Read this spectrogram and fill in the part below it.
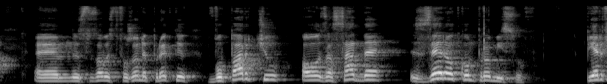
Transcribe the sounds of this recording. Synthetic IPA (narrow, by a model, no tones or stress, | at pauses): zɔst̪awɘst̪fɔʐɔnɛpɾɔjɛk̚t̪ɘvɔpaɾt͡ɕuɔzasad̪ɛ | zɛɾɔkɔmpɾɔmʲisṵf | pʲjɛɾ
